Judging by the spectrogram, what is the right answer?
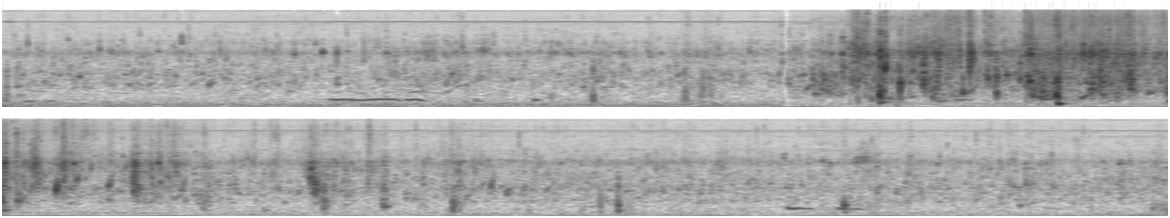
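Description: Bare feet splashing through a shallow rocky stream for a few seconds near the middle, over the steady trickle of running water.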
